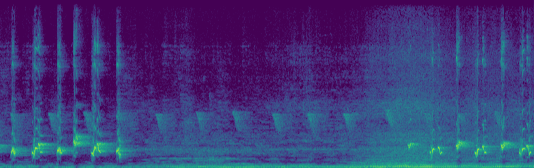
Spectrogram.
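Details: Yellow-vented bulbul (trucukan) challenging a rival with ropel song: a burst of bubbly whistles, then a gap filled by thin descending notes from another bird and traffic-like rumble, before the bulbul's warbles return.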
